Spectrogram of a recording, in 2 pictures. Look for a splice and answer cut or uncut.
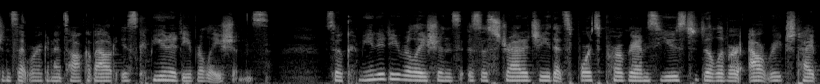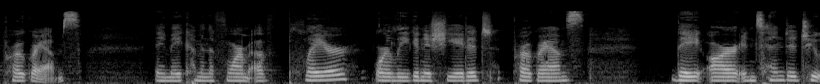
cut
